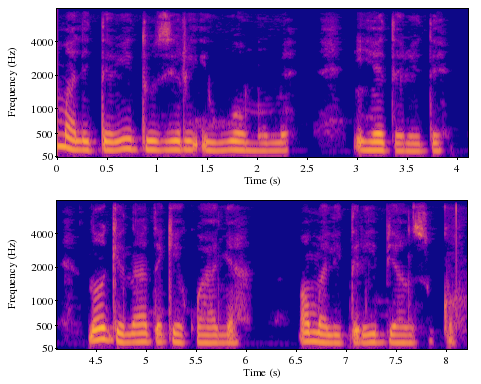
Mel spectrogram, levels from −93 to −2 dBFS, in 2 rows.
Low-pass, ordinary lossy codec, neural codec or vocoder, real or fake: none; none; none; real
